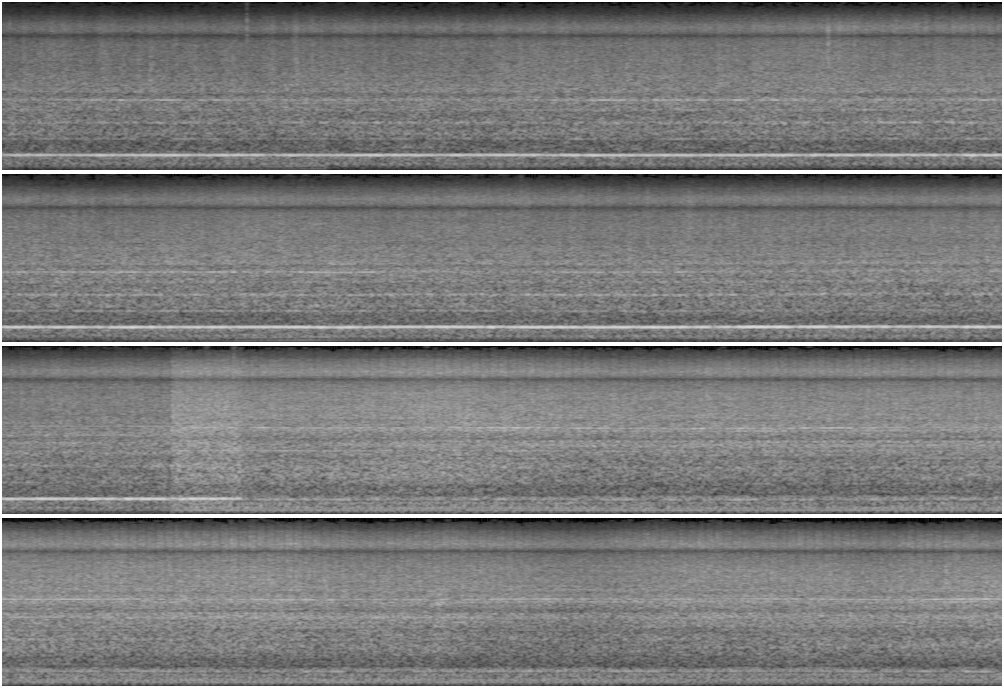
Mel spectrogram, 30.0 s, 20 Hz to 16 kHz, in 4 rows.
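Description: Krone BiG X 700 forage harvester chopping maize, its engine and chopping drum running steadily at work, with the tractor alongside also running. There is a steady hum with a fainter whine above it, and the mix of tones changes abruptly about halfway through.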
